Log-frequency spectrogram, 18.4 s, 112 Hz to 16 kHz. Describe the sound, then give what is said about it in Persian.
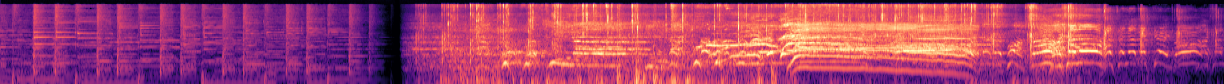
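A crowd cheering and shouting at a futsal tournament run by an Afghan Muslim association, a loud sustained roar full of high, excited voices. Several seconds of music come before it and cut off just as the cheering begins. “بله، از صدای پس زمینه مشخصه که چه خبره. ما 17 و 18 جولای رویداد داشتیم در کرایچ، مسابقات فوتسال بود که از طرف انجمن مسلمانان افغان برگزار شد.”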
